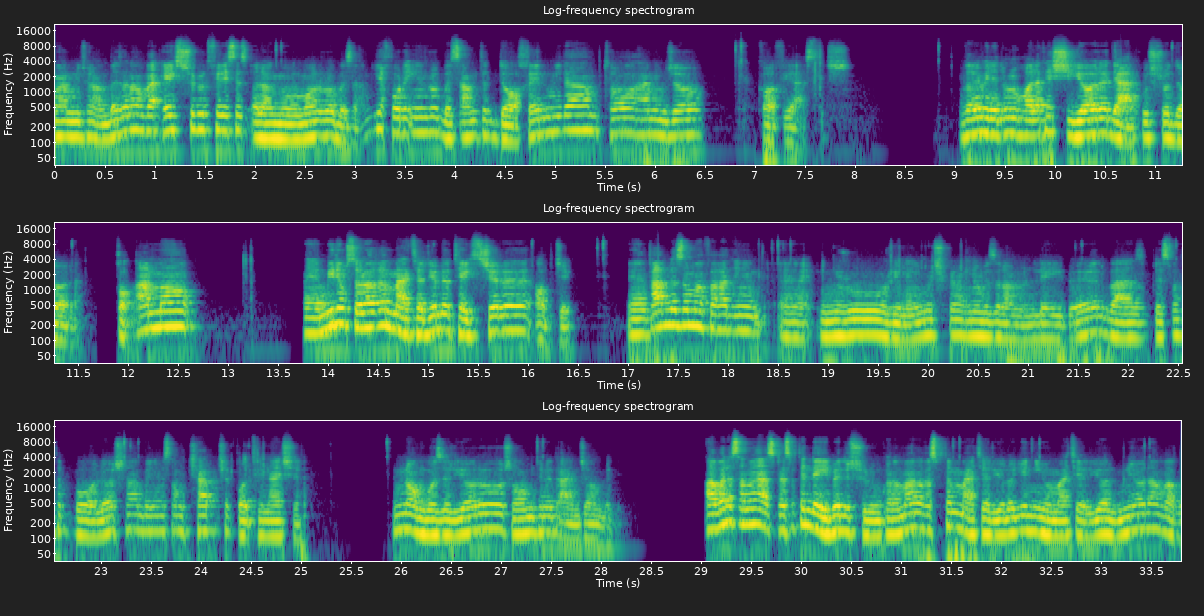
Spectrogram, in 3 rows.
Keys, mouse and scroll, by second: 7.6 Tab, 8.0-8.7 scroll down 1, 8.7 click, 9.2-10.8 scroll up 2, 10.8-11.1 scroll down 1, 11.1-11.7 shift+middle drag, 11.7-13.1 scroll down 1, 13.1 KP_1, 14.1-15.0 scroll up 2, 15.0-16.7 shift+middle drag, 16.7-21.5 drag, 22.4-26.3 drag, 27.3-33.8 drag.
